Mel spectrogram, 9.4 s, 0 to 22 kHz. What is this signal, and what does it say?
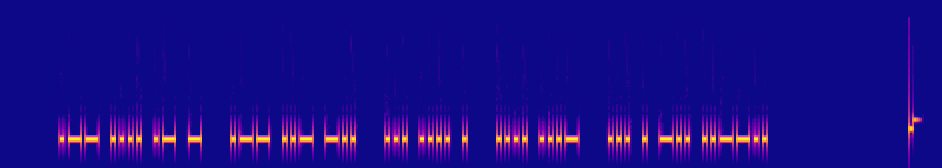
Morse code, heard as a keyed tone, about 27 wpm, 700 Hz. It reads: WHAT WUD SHE HV SED?
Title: Sentences from Top 100 Words and Abbreviations 28wpm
